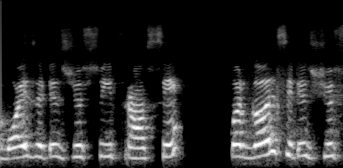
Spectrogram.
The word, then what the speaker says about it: français: would say je suis français. Je suis français. See, for boys, you don't have to pronounce the S. And for girls, you have to pronounce. That is the only difference.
